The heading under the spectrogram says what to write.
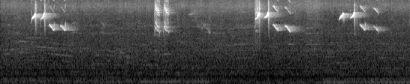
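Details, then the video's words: Wild-caught cinereous tit singing lustily, used to attract other birds, repeating short phrases of high, sharp, descending whistles about every one to two seconds, with a faint low hum beneath. "Gelatik batu gacor suara asli liaran"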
